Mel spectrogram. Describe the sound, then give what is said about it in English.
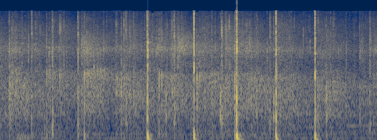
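Church audience clapping in celebration during a service, a hissing bed of applause punctuated by several sharp, louder individual claps that stand out at uneven intervals. “That clap is to celebrate us and celebrate what God is doing.”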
